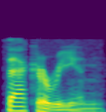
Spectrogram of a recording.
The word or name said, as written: Thackerayan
